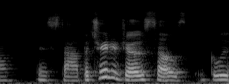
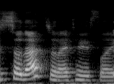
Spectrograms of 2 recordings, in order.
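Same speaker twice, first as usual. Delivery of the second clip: plain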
